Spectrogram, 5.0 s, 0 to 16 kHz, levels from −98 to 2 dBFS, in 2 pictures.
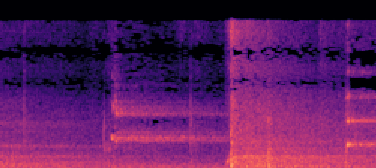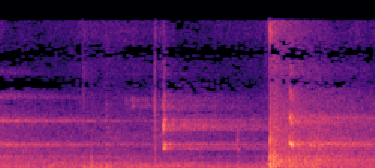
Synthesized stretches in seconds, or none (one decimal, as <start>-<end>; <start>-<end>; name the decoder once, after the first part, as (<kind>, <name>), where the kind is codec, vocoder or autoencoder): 0.0-0.5 (vocoder, Vocos)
